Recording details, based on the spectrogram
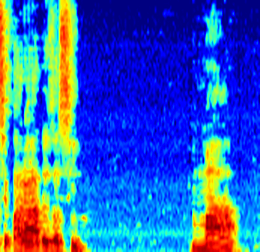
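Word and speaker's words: Maranatha: essa palavra silenciosamente em anteriormente é um quatro sílabas separadas assim a Maranata Maranata nada Me responde aí é a vegetação Como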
